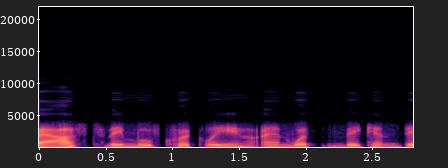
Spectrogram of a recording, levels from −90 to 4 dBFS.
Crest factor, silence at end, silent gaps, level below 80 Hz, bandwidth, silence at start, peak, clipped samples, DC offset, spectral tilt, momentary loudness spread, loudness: 20 dB; 0 s; none; -74 dBFS; 4.1 kHz; 0 s; -4 dBFS; under 0.1%; under 0.1%; -8 dB/octave; 6 LU; -25 LUFS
